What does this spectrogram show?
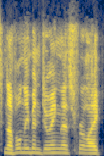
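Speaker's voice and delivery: ordinary delivery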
